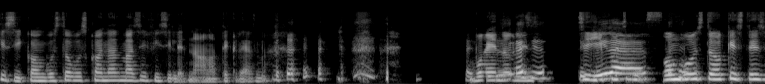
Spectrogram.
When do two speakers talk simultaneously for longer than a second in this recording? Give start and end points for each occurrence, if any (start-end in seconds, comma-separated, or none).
4.7-6.5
